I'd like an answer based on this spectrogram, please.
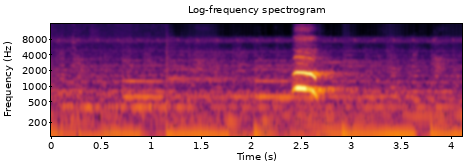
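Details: A male chital in Bandhavgarh National Park, India, gives one sharp, shrill, slightly falling meeting call, similar to an alarm call, challenging rival chital and gathering females, over steady background music.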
